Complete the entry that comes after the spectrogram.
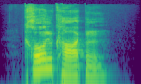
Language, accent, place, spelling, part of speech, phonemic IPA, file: German, Germany, Berlin, Kronkorken, noun, /ˈkʁoːnˌkɔʁkən/, De-Kronkorken.ogg
- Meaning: crown cap, crown cork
